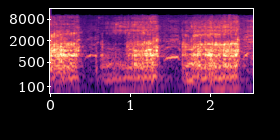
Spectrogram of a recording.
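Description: A small pet dog growls, low and rumbling, in three close, sustained bursts separated by short breaks.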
